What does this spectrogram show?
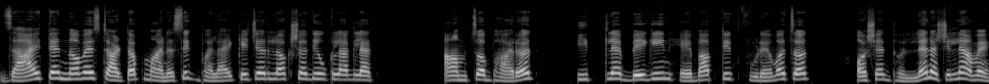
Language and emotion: Goan Konkani, surprised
